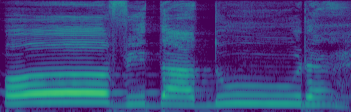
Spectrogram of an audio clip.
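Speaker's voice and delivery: mournful, groaning lament. Retelling what a woman said during preaching: imitating a church lady's lament. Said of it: "ela falava assim".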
